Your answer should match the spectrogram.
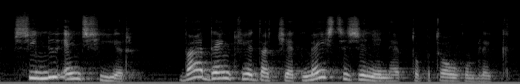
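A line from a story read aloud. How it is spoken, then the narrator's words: Encouraging, urging. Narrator (Dutch): spoorde de kinderen aan dat ze het ervan nemen zouden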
